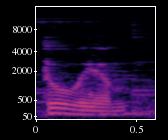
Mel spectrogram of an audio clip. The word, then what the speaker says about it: thulium: So it's a thulium. Is that how you pronounce that? They're all actual elements. You shouldn't have a hard time pronouncing them. But yeah, it's thulium.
